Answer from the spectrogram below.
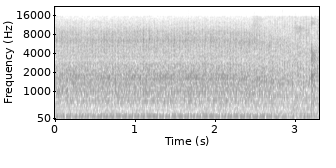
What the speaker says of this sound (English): I do love this Fiat tractor,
